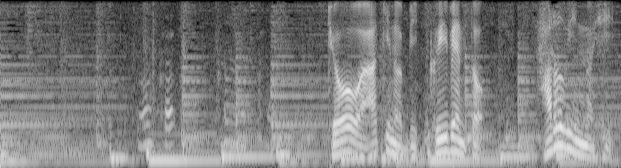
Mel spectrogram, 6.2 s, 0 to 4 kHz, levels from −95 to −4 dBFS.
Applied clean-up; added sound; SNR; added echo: none; none; none; none.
